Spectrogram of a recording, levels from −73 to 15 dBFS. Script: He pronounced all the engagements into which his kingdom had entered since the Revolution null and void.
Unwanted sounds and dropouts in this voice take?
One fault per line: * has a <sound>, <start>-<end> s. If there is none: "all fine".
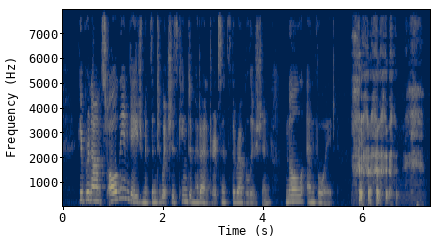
* has a laugh, 5.8-7.3 s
